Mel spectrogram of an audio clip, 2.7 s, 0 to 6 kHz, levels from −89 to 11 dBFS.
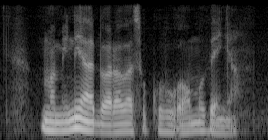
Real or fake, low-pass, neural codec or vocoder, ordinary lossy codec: fake; 5.4 kHz; codec, 16 kHz, 0.7 kbps, FocalCodec; none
